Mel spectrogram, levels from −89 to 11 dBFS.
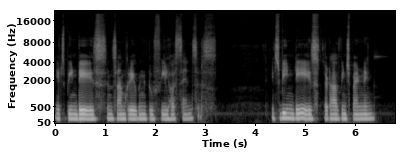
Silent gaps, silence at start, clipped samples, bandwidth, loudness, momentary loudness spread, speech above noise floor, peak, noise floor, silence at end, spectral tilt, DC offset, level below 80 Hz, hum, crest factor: none; 0 s; under 0.1%; 19 kHz; -26 LUFS; 16 LU; 40 dB; -6 dBFS; -66 dBFS; 0.4 s; -6 dB/octave; under 0.1%; -64 dBFS; none; 20 dB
